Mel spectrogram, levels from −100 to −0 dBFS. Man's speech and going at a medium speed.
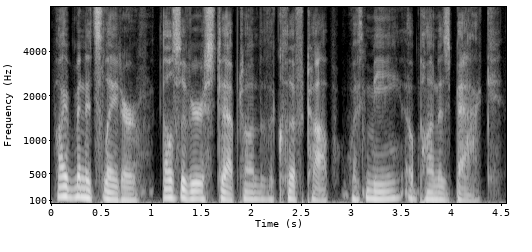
Yes: male; average, 195 wpm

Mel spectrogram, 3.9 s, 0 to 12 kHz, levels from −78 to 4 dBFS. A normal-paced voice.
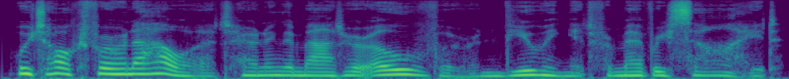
No: fast, 230 wpm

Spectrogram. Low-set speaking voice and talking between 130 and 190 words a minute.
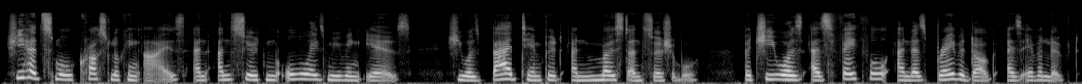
No: high, 210 Hz; average, 170 wpm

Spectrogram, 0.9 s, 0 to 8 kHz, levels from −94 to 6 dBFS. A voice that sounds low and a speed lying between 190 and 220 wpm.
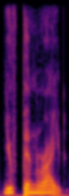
No: medium, 150 Hz; fast, 210 wpm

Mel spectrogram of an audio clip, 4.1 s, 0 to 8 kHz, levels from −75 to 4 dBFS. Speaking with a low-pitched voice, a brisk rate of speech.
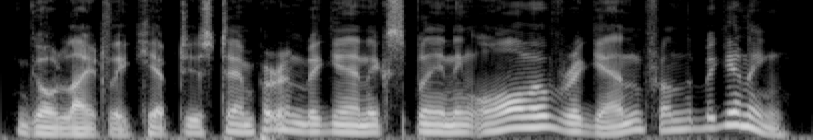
No: low, 125 Hz; average, 190 wpm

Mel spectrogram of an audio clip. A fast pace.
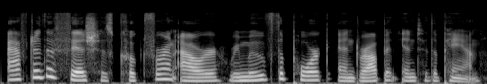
Yes: fast, 210 wpm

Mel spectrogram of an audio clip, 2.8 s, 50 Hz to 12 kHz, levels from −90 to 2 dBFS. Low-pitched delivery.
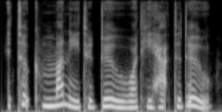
No: high, 220 Hz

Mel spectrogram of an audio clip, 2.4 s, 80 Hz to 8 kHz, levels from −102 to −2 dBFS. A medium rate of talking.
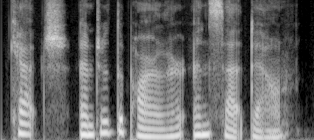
Yes: average, 180 wpm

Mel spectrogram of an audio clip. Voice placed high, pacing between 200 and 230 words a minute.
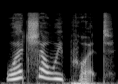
Yes: very high, 270 Hz; fast, 205 wpm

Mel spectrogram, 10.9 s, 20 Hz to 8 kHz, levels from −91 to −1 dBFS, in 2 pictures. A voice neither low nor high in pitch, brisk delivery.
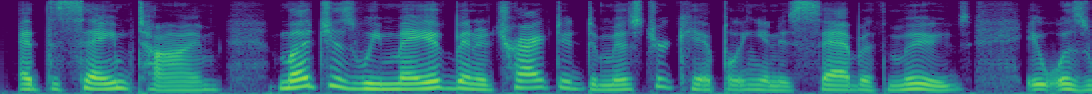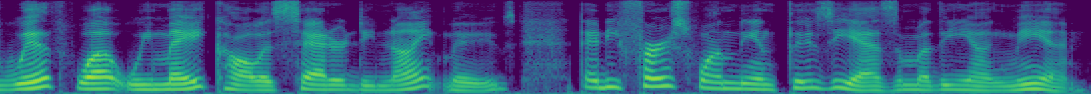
Yes: medium, 175 Hz; fast, 215 wpm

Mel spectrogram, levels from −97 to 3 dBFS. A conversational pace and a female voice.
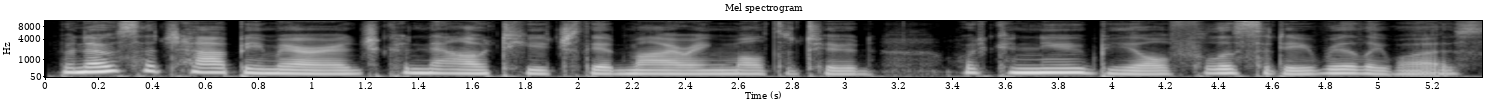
Yes: average, 180 wpm; female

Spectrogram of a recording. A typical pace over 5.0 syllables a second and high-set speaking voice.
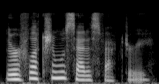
Yes: 7.0 syllables/s; high, 230 Hz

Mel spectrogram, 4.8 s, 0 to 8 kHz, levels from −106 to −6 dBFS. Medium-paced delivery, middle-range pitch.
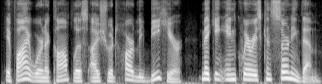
Yes: average, 160 wpm; medium, 150 Hz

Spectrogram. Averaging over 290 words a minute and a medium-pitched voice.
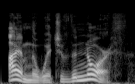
Yes: fast, 310 wpm; medium, 145 Hz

